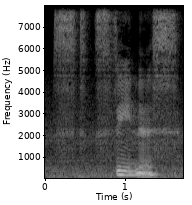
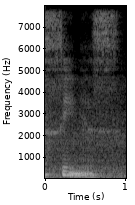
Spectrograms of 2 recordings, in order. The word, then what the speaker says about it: Scenius: What I love about this idea of Scenius is spelled Scenius, so I think it's called Scenius. Let's just can it speak? Scenius. My computer told me it's Scenius. Is that make room in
